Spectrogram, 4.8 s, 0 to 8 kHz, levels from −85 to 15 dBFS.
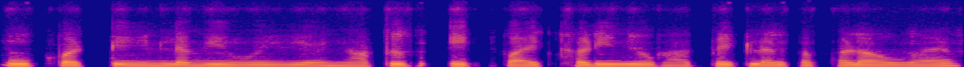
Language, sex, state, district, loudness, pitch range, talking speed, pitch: Hindi, female, Haryana, Charkhi Dadri, -19 LUFS, 190-200 Hz, 235 wpm, 195 Hz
